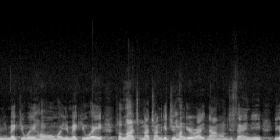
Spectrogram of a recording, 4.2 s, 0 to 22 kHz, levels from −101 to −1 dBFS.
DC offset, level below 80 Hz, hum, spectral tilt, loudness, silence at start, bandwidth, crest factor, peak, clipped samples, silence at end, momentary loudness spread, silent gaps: under 0.1%; -80 dBFS; none; -8.5 dB/octave; -30 LUFS; 0 s; 6.8 kHz; 16 dB; -14 dBFS; under 0.1%; 0 s; 8 LU; none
